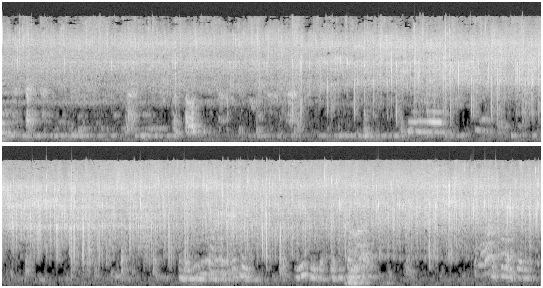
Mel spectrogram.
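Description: Battered onion rings deep-frying in hot oil: a steady, dense crackling sizzle that slowly grows louder.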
